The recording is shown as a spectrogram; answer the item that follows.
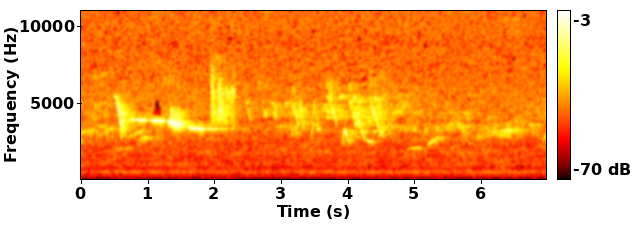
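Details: Male blue-and-white flycatcher singing on 6 May 2015 along the Hayatogawa forest road at Lake Miyagase, Japan: a few clear, high whistled phrases early on, one sliding down, then softer twittering notes over a steady low hum.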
